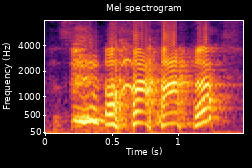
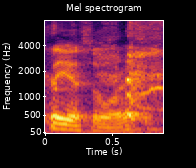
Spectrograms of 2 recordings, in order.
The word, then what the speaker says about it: thesaurus: Well, how is religion and thesaurus? It's thesaurus as well, not theosaurus.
